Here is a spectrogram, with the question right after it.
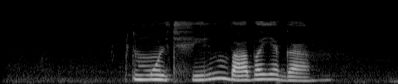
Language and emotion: Russian, neutral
